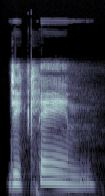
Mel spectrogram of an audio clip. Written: declaim

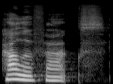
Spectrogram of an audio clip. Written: halifax

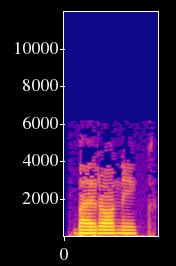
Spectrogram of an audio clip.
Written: byronic

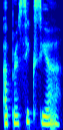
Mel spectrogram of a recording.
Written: aprosexia

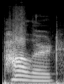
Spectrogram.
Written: pollard

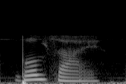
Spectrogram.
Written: bulls-eye

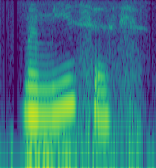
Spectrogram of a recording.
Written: mimesis

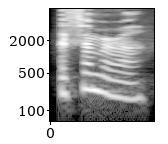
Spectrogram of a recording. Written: ephemera

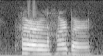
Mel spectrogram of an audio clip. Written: pearl harbor

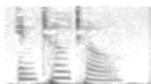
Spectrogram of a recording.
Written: in toto

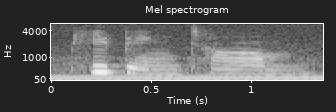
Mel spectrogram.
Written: peeping tom

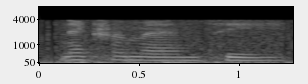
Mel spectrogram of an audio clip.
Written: necromancy

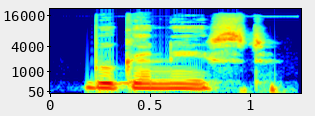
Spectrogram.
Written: bouquiniste

